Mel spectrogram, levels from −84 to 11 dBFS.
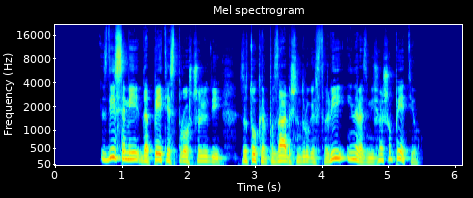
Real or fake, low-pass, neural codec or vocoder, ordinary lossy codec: real; none; none; none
